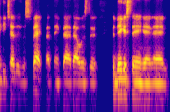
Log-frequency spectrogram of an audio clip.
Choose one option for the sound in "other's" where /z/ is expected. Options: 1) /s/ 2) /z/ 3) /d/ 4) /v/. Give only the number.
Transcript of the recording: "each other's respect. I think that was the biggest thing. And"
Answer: 2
